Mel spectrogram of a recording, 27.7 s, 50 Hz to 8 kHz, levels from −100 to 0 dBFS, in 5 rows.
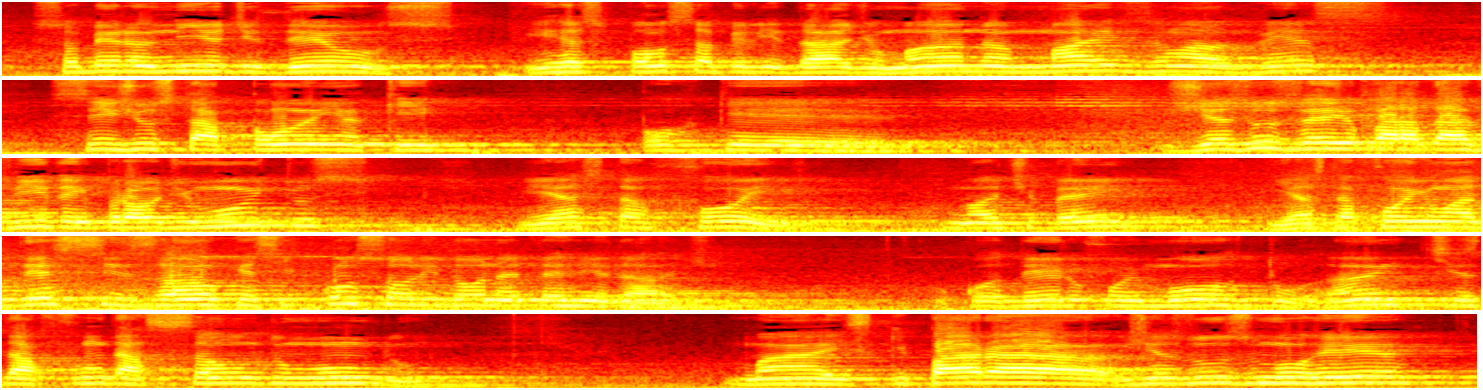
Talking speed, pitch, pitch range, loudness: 110 wpm, 175 Hz, 160-185 Hz, -12 LUFS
